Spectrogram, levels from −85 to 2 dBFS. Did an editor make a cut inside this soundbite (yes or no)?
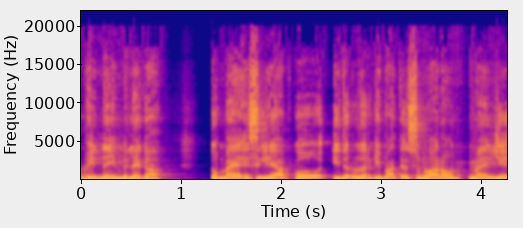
yes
